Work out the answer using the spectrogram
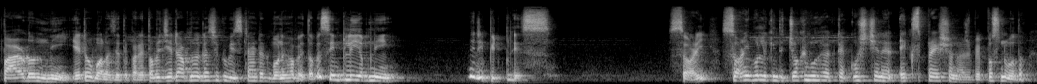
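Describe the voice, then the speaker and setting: A man with a Bangladeshi accent teaching spoken English at a board, repeating phrases slowly, word by word. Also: on the high side, expressive, a little mellow. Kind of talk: spoken English lesson at a whiteboard. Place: classroom with a board.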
